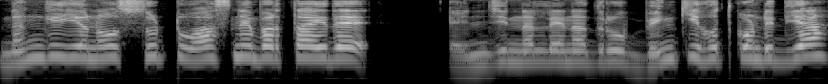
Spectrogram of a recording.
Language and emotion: Kannada, fearful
